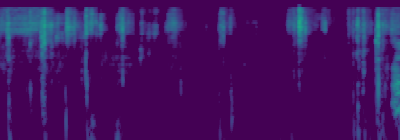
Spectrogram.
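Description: Foil wrapper of a Pokémon trading-card booster pack crinkling and crackling in the hands as the pack is worked open. The crackling is dense for the first second and a half, then comes in scattered bursts.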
